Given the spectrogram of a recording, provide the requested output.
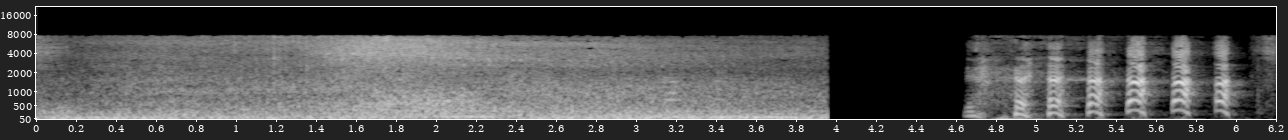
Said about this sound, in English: I like how just the cop car driving by totally totally fucks with his game. He's like all getting into game mode, and then all of a sudden, sixth sense, my spidey sense. There's law enforcement nearby.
